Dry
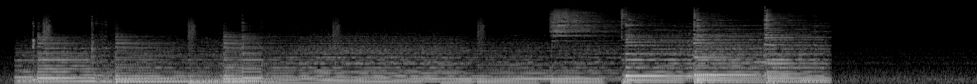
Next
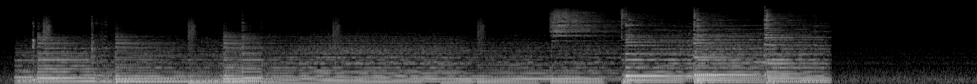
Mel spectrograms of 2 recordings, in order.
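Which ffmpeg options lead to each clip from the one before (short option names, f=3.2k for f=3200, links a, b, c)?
-af anull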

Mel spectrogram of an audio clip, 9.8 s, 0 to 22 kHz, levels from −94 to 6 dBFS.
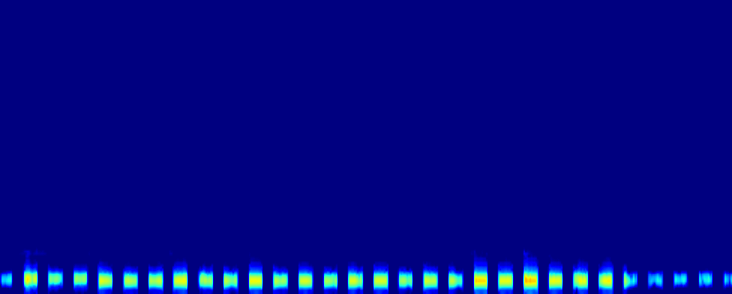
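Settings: -af "asuperpass=centerf=210:order=12:qfactor=4.9,afftfilt=real='re*gt(sin(2*PI*3*pts/sr)*(1-2*mod(floor(b*sr/1024/590),2)),0)':imag='im*gt(sin(2*PI*3*pts/sr)*(1-2*mod(floor(b*sr/1024/590),2)),0)':win_size=1024:overlap=0.75,volume=-2dB"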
